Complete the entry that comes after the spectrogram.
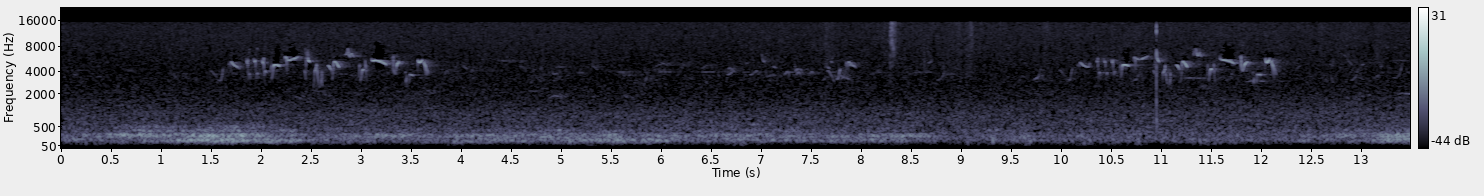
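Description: A songbird singing short phrases of high chirping notes every few seconds, over a steady low rumble of outdoor background noise.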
